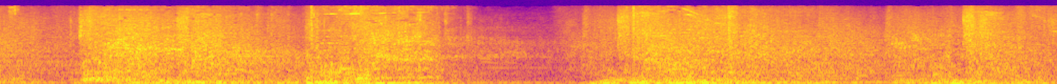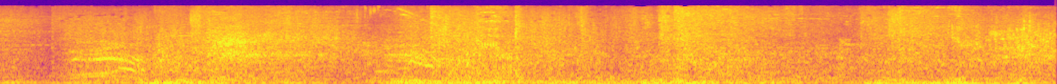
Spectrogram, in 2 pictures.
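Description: Magic blasts and impacts crackle and boom during a fight.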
